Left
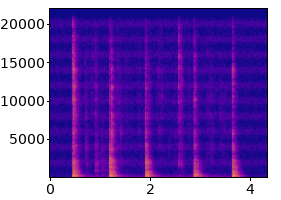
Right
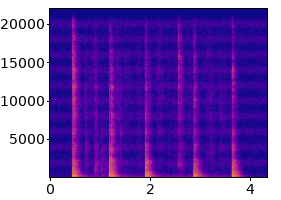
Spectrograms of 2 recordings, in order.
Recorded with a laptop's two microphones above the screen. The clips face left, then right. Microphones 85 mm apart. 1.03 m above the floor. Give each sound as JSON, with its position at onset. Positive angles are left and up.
{"t": 0.4, "sound": "hammering", "side_deg": -75, "distance_m": 2.0}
